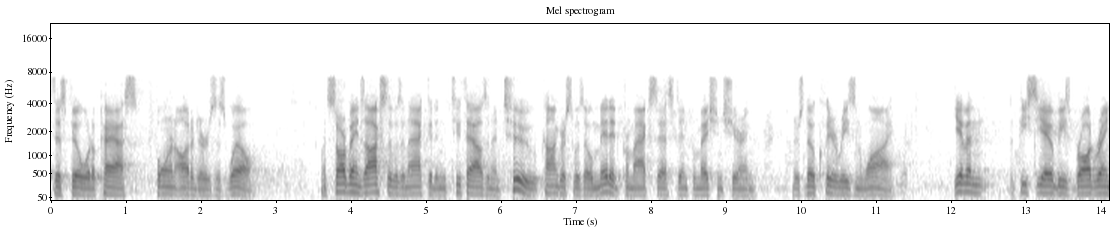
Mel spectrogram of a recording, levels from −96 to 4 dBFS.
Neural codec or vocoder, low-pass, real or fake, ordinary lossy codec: none; 7.2 kHz; real; Opus, 16 kbps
